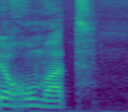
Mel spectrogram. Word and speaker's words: Roumat: dans le chat que la première question c'était est- ce qu'on dit rou ou Rouat alors on dit Rouat dans les dans les Landes dans mon pays natal on prononce on prononce l'été Labat trouat tu Prat donc voilà tout le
